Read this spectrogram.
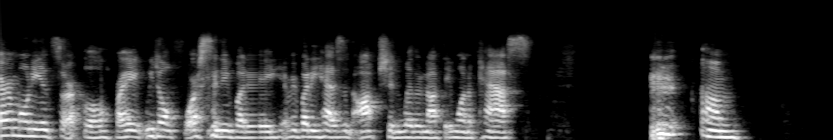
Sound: clears throat

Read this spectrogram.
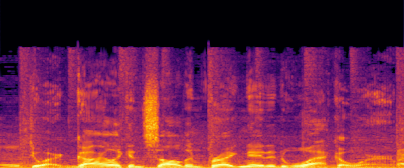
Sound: voiceover

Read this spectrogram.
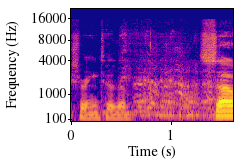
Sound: laughter

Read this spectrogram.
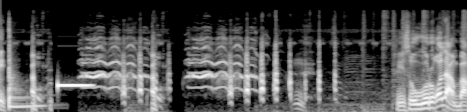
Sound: laughs

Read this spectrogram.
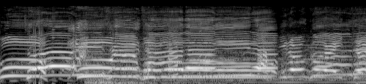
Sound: starts a screaming parade

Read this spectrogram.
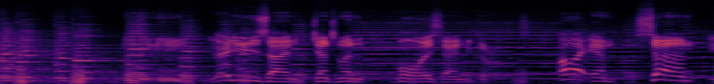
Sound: clears throat

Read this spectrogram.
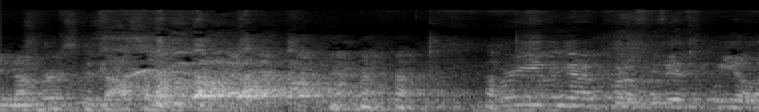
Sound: laughter

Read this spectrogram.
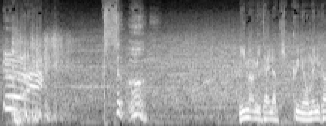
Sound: applause

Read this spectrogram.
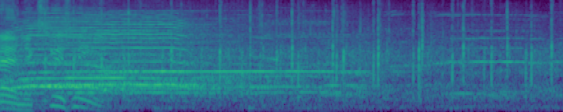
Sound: audience cheering

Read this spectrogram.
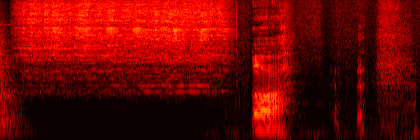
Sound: grinding; groans

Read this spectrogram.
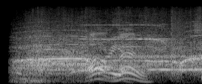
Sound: cheers

